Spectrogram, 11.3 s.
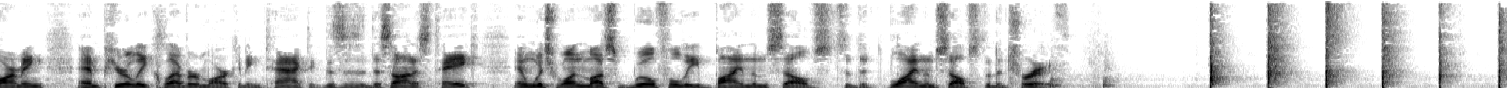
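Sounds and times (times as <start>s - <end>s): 
speech: 0.0s - 8.4s
one person clapping hands: 9.1s - 11.2s.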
